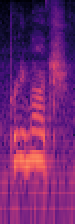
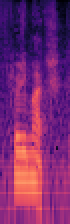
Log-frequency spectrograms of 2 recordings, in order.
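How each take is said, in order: First: Much higher squeaky pretty much; silly high-pitched aside. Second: Said in the usual way. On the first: Pretend.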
